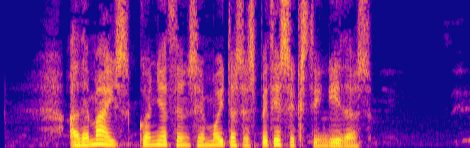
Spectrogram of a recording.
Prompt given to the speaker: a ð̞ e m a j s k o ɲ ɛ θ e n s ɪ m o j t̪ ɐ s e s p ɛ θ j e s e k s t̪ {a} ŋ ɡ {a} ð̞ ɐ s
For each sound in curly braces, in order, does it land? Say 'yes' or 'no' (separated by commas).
no, no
